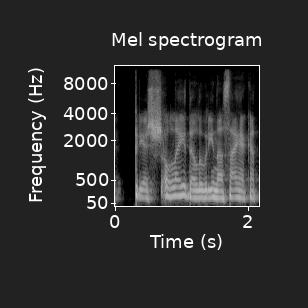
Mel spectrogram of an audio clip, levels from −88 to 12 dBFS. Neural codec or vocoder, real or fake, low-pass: none; real; 10.8 kHz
